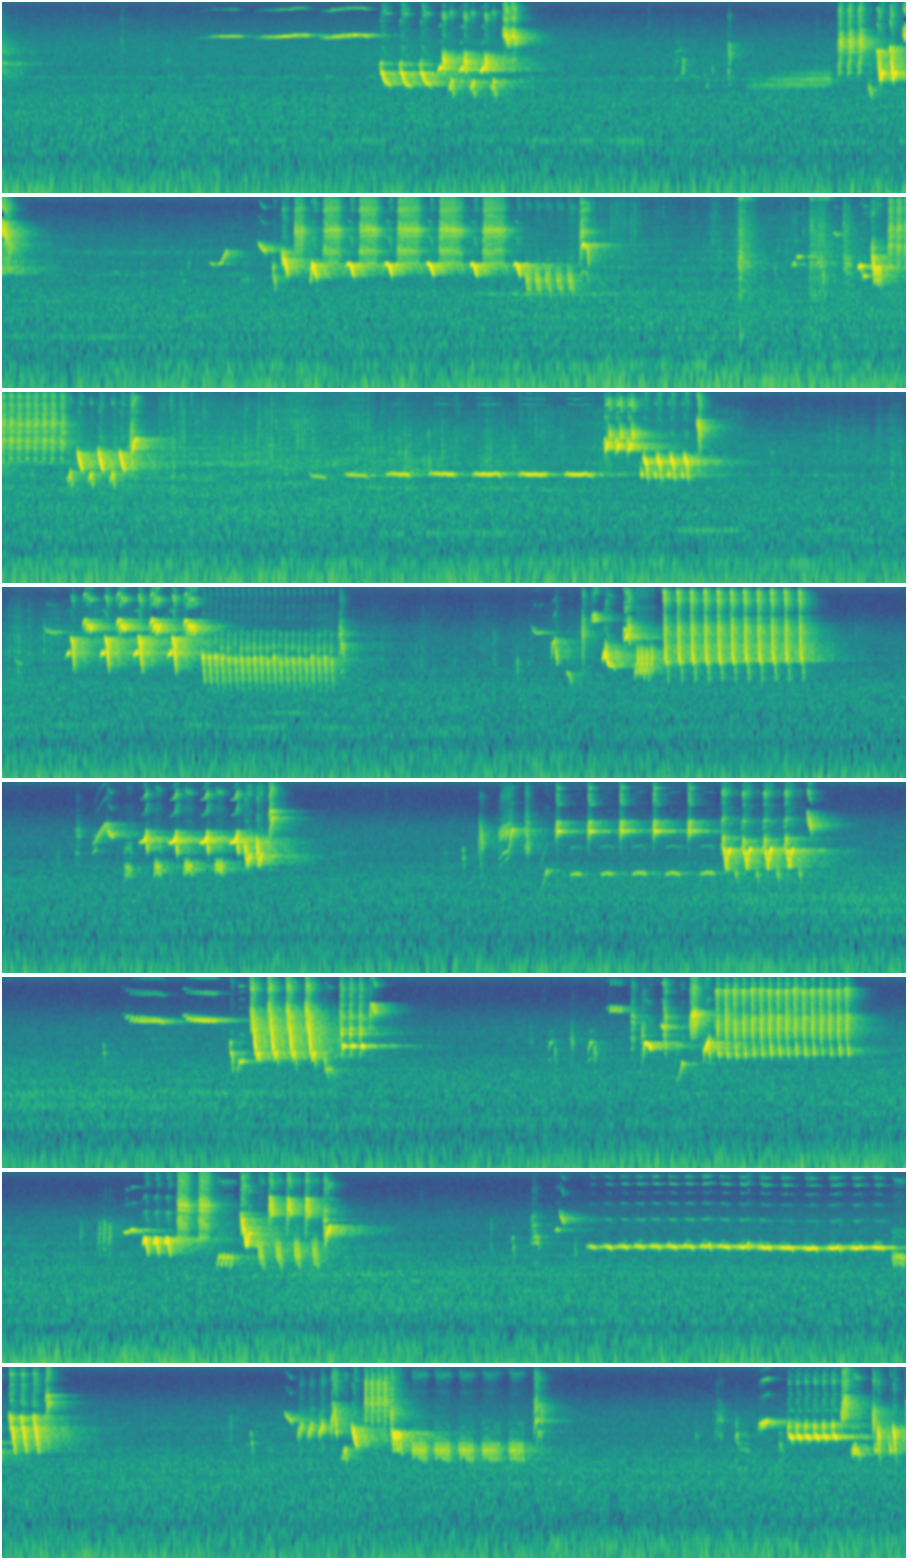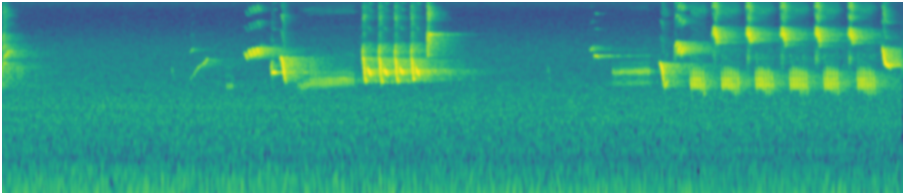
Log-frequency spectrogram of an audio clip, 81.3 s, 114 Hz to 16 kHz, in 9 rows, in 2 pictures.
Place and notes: Gleisdreieck, Kreuzberg, Berlin, Deutschland - nightingale, city hum
lovely nighingale song at Gleisdreickpark / Technikmuseum, city hum with traffic and trains
(SD702, MKH8020 AB60)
